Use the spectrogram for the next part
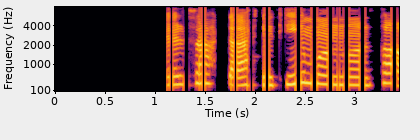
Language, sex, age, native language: Icelandic, female, 10, Icelandic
